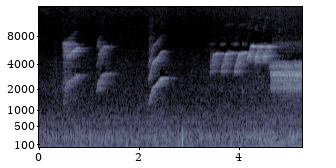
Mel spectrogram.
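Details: A canary, labelled Gloster, sings bright, rising chirps in quick groups, then breaks into a rapid, high, rolling trill. Faint low background noise underneath.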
